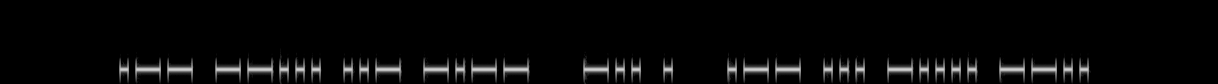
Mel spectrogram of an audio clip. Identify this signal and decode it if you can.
Morse code, heard as a keyed tone, about 15 wpm, 700 Hz. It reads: W7UY DE WS6Z
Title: USA Callsign DE Callsign - 4 Characters - 15wpm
